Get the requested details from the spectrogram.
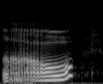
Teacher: eu tenho um R no início que eu vou ter que vibrar então ro e o h no final ele tá só alongando · Então, ao invés de falar O, eu falo O. Ou seja, a vogal é longa e é O, com a boquinha mais fechada.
